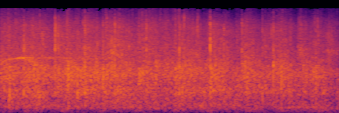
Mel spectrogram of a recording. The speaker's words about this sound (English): Praise God for our worship team. Give them a round of applause. That's awesome.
